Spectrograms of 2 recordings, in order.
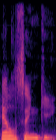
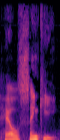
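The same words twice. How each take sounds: First: The stress is on the first syllable. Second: The stress is on the second syllable. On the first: The speaker calls it right. "the accent's always on the first syllable" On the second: The speaker calls it wrong. "he talked about Helsinki. I about threw a shoe at him"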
